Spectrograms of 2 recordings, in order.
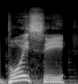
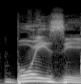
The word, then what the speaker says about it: Boise: It's pronounced Boise, not Boise.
